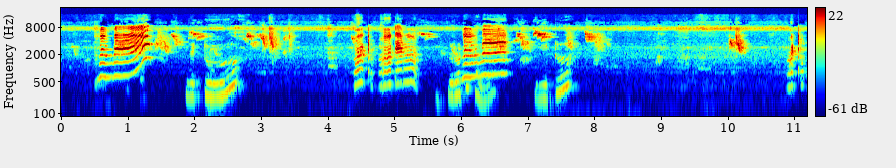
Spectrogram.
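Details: Parrot kept as a pet mimicking speech: a series of squeaky, word-like phrases with rising and falling tones, mixed with short high chirps and brief quiet gaps.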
